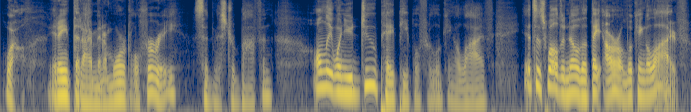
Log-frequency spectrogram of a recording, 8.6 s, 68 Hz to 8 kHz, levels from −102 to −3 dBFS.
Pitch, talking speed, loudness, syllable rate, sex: 125 Hz, 215 wpm, -21 LUFS, 5.8 syllables/s, male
